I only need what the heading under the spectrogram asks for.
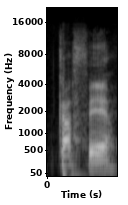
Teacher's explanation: Repare que a sílaba tônica é a última e é terminada em E. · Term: oxítona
